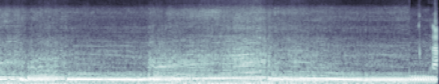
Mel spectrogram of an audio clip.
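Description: A Ducati Hypermotard motorcycle engine drones loudly and steadily while being ridden, its pitch rising and dipping slightly as the throttle shifts, with constant wind rush and no break in the engine note.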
